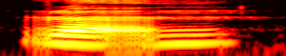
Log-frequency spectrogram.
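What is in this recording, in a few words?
"ren", Mandarin Chinese, third tone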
